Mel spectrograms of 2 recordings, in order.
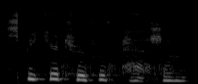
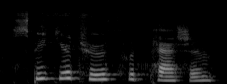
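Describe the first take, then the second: First: Much softer, almost to herself; quiet echo. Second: Slow reading of the card. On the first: Repeating the card's words to herself, much softer. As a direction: let it sink in, murmured back. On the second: Reading her tarot card aloud to viewers, slow and soft. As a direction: read each word out slowly and softly. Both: Shown as a demonstration. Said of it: "And this says".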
